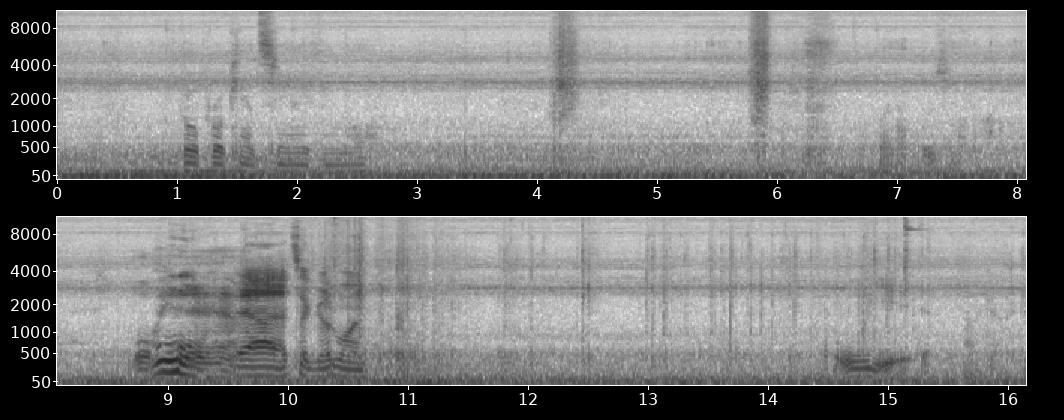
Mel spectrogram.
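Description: A young man speaks briefly and casually nearby.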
